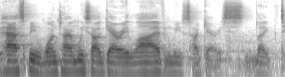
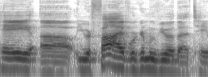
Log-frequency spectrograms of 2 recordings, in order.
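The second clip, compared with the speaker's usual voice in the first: usual speaking voice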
